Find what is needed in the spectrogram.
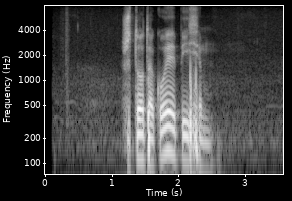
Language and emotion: Russian, neutral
